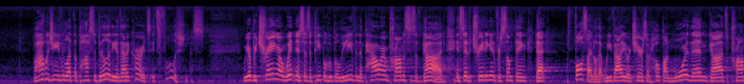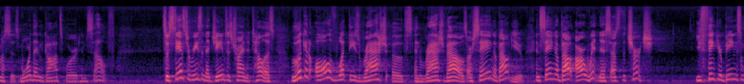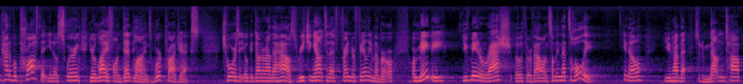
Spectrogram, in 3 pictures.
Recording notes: At Redeemer Presbyterian Church in Charleston, SC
